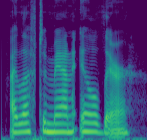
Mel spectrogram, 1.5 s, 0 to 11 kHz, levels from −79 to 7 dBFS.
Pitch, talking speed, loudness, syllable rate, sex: 195 Hz, 245 wpm, -16 LUFS, 6.3 syllables/s, female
